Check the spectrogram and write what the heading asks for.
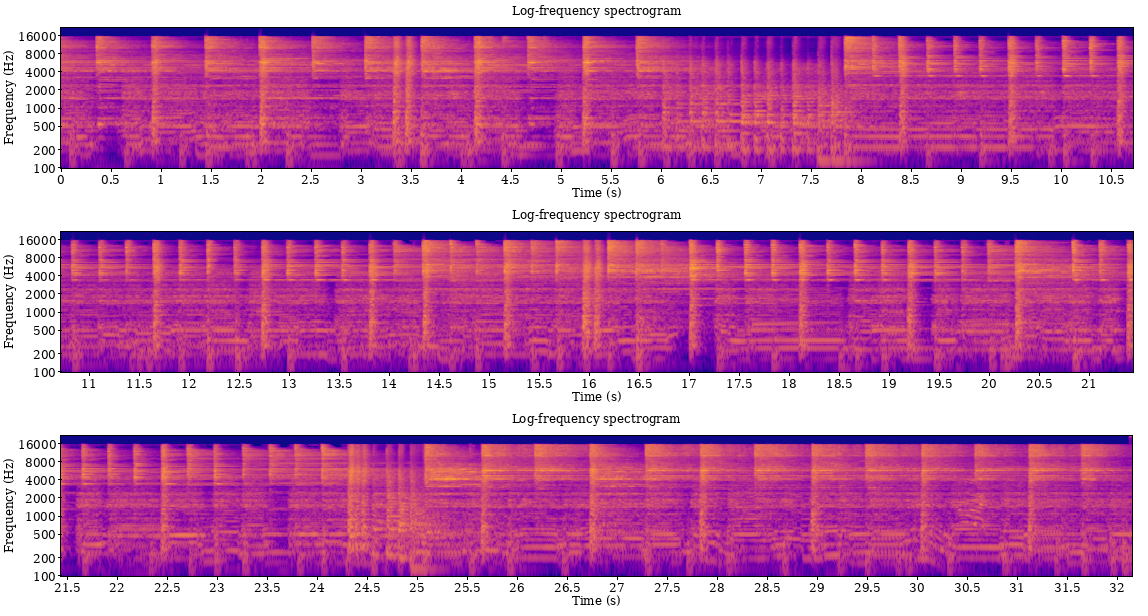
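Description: Electric guitar played over a steady drum beat in a loud, continuous rock-style jam.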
